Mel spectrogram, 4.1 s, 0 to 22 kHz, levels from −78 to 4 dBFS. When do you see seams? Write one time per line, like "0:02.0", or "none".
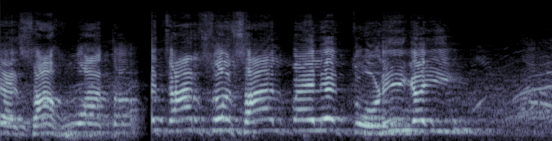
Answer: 0:01.2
